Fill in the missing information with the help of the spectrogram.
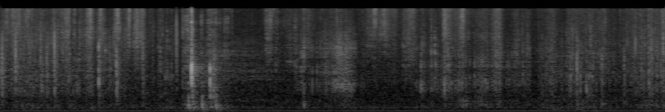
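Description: Bare hands crumble pieces of gym chalk (magnesium carbonate), letting the powder fall back into a white bucket, then press into the powder bed, crushing and rubbing it. The result is a quiet, dry, crumbly crunching with fine gritty rustles across the clip and a louder crunch around two seconds in. Each sound is a short, bright, crisp crackle that fades almost instantly.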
